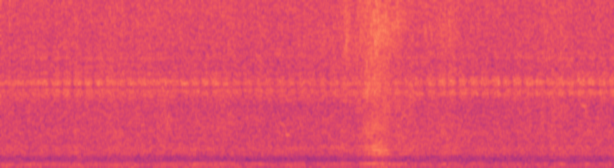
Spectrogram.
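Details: Bee swarm pouring out of its hive, a dense continuous buzzing hum with steady low drone bands and overlapping wingbeats, one louder bee passing close midway.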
